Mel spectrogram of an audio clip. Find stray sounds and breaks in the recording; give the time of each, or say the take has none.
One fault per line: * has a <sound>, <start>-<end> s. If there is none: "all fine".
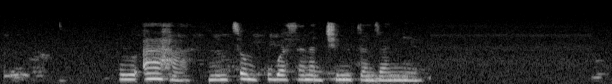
all fine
